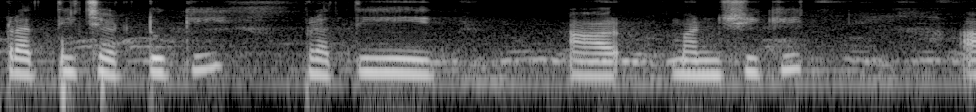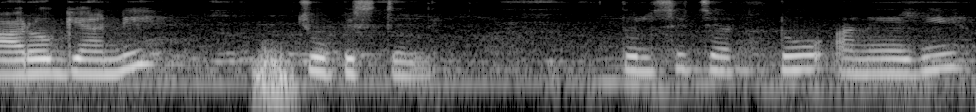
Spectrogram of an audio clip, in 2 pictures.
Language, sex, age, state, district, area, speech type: Telugu, female, 18-30, Telangana, Yadadri Bhuvanagiri, urban, spontaneous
